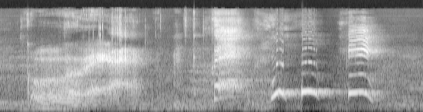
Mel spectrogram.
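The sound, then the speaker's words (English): Monkey calls: a long, rising shrill whoop followed by a breathy burst, then three short, sharp hooting cries in quick succession, loud and alone. “It was a special day for a species that makes the sound.”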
